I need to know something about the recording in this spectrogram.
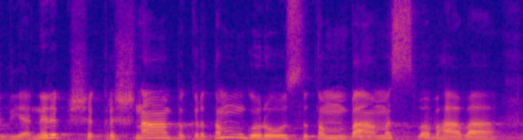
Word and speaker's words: कृष्ण: इसीलिए हम कथाओं में कहा करते हैं कि भगवान का नाम उच्चारण करना है तो कृष्ण बोलो, कृष्ण। और यदि द्रौपदी का उच्चारण करना है तो कृष्णा बोलो, अकार आ की मात्रा लगाओ।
